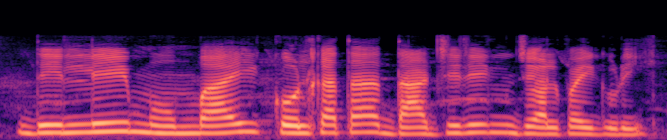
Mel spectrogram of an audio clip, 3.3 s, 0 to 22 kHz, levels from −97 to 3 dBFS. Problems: constant background noise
